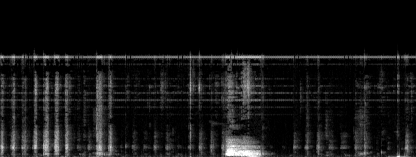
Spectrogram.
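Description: Small wet clicks and smacks of a dog's mouth as it licks, then a dog barks once, about halfway through.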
